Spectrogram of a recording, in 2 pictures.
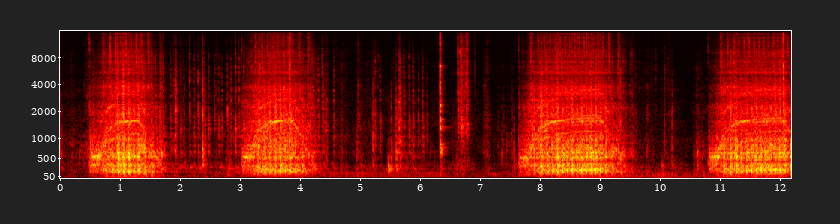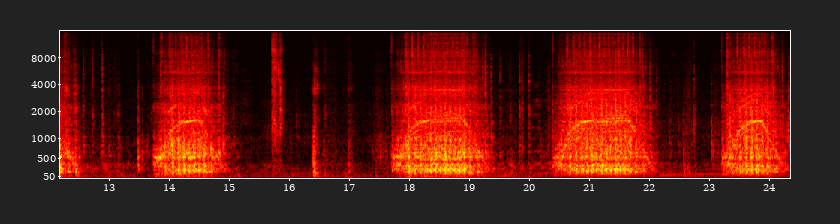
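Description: A sewing machine joins two parts of a tote bag in repeated bursts of stitching, about eight runs of a few seconds each separated by short pauses, loud and close with no talking.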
